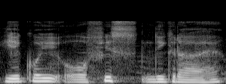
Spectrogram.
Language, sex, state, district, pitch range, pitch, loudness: Hindi, male, Bihar, Patna, 110-145 Hz, 120 Hz, -15 LUFS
